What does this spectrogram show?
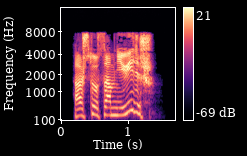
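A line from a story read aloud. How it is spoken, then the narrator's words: Snapped back. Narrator (Russian): огрызнулся магистр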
